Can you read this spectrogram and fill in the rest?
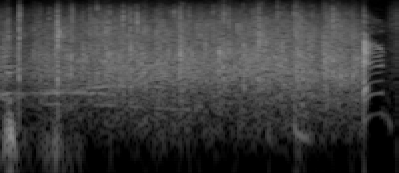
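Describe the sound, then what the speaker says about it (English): An audience at a startup pitch event applauds steadily for a few seconds, dense clapping that ends abruptly as a voice begins. "One more round of applause for all of the fantastic presentations."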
